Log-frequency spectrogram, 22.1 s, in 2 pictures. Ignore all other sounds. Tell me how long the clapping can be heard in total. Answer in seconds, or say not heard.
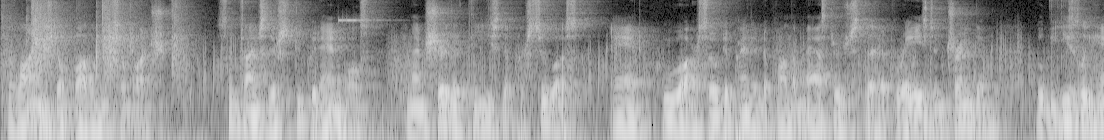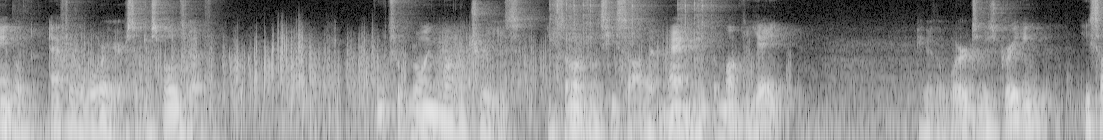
2 s.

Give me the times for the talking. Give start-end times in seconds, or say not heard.
0.0-13.2, 14.8-18.9, 20.2-22.0.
